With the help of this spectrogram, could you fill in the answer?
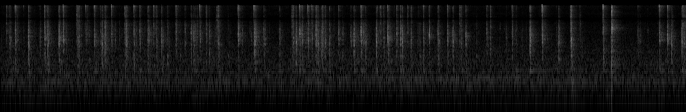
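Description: A hand types rapid taps on a backlit plastic computer keyboard with its fingertips and nails. The result is a fast, uneven stream of short, bright clicks and clacks with almost no low end and no ring after each tap.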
